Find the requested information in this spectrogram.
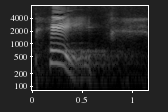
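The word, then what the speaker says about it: פ: gonna be up there it's p e but it's pronounced pay pay also means mouth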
